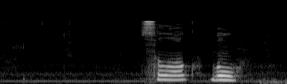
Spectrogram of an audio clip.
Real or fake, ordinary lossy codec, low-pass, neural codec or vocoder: fake; none; none; codec, 16 kHz, 16 kbps, FunCodec, trained on LibriTTS, 50 frames a second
